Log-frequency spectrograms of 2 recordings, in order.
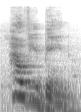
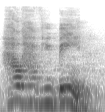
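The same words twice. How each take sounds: First: The phrase is said quickly and reduced. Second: The phrase is said slowly and clearly.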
